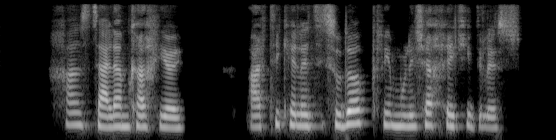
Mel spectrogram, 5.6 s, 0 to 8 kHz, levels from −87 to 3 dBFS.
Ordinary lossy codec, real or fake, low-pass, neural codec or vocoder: MP3, 64 kbps; fake; 7.2 kHz; codec, 16 kHz, 1 kbps, X-Codec, HuBERT features, trained on LibriSpeech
